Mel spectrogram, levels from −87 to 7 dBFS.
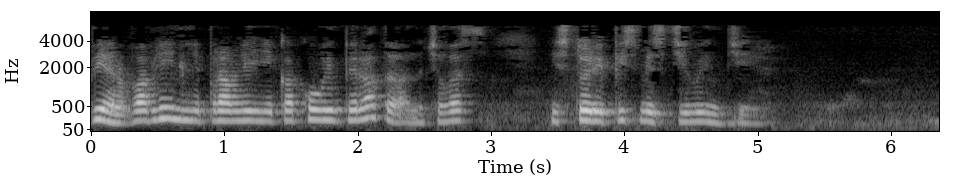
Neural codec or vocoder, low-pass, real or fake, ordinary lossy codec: codec, 16 kHz, 0.8 kbps, ZipCodec; 7.2 kHz; fake; MP3, 24 kbps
